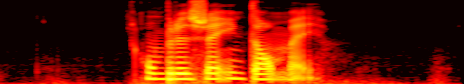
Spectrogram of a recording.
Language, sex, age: Swedish, female, 31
